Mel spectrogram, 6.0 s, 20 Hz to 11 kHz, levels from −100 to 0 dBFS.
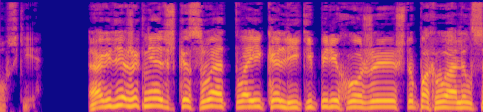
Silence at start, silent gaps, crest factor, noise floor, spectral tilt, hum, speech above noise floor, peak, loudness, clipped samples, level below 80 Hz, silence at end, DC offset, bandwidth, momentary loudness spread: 0 s; 0.55-1.10 s; 14 dB; under -90 dBFS; -5.5 dB/octave; none; over 74 dB; -4 dBFS; -16 LUFS; under 0.1%; -56 dBFS; 0 s; under 0.1%; 10.5 kHz; 4 LU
